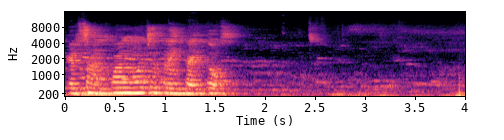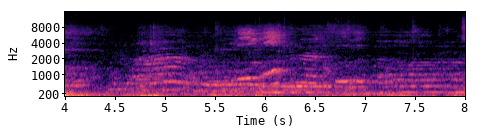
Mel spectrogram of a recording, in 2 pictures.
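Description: A woman speaks with feeling through a microphone and loudspeakers.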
